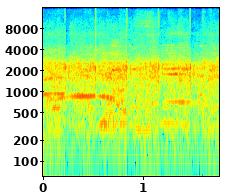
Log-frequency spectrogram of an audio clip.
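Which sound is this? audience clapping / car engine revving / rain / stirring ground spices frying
audience clapping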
